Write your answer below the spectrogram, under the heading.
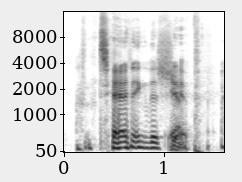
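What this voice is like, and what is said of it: Imitates a ship captain's voice. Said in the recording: “I think that's how captains talk. ... That was also my impression of a captain.”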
